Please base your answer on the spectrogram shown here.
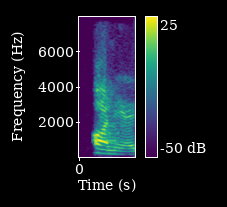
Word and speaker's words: Anya: Anya, yeah, like tell me without the T.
